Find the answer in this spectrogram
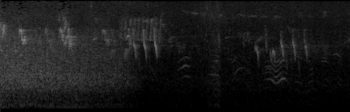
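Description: Faint ambient noise fading out over the first two seconds, with scattered bird chirps; birds keep calling with short sharp chirps and a few little warbled notes between about two and four and a half seconds in.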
